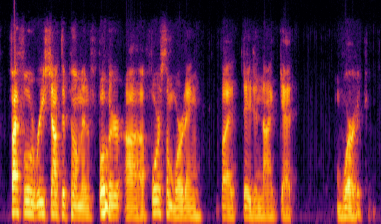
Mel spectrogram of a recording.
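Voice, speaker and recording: Over music in the background, a man speaks at medium pitch and a fairly slow pace, with ordinary pitch variation. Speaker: wrestling podcast host. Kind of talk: casual commentary. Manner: stuttering; halting.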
